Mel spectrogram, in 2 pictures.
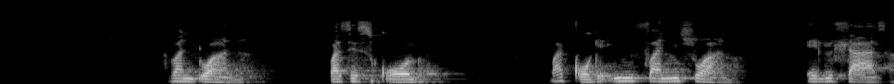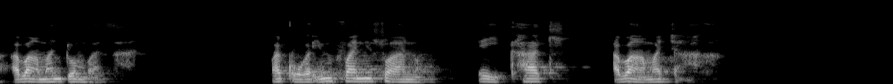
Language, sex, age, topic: North Ndebele, male, 36-49, education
